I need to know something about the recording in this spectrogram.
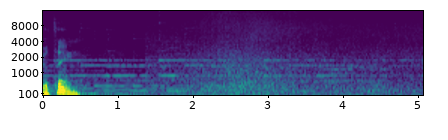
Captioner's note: waves rushing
